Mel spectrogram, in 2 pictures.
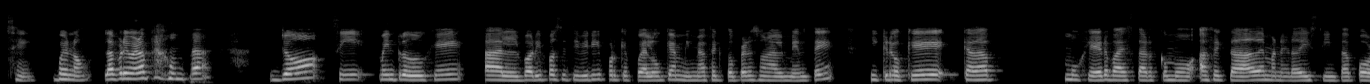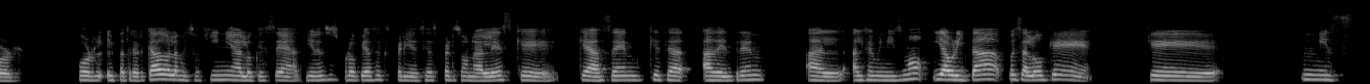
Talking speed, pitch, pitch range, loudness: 140 wpm, 205 Hz, 190-220 Hz, -28 LUFS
